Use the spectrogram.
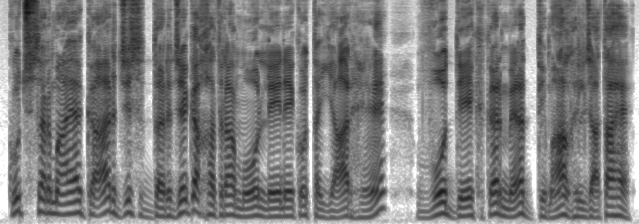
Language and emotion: Urdu, surprised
